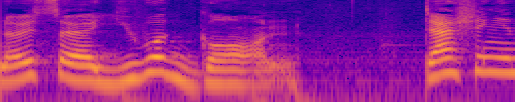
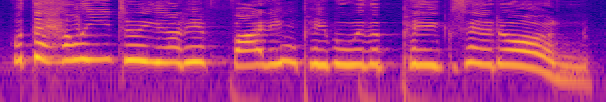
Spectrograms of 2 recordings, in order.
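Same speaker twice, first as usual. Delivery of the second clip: a traveller stunned by the face under the mask; screeched; 14 semitones higher, 12 dB louder than usual. A narrator's reading. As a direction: screech it in total shock. Continues screeching.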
